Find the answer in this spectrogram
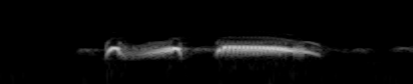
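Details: Caged spotted dove used as a decoy, calling to provoke wild birds: a brief hoarse first coo, then a sustained, even, slightly throbbing second note that tails off. Faint soft notes before and after, otherwise quiet.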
